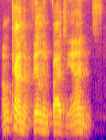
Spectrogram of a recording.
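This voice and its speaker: A man's voice: mid-range voice, measured pace, lightly acted. A man playing a laid-back, joking young friend with casual, slangy delivery in a screenplay table read.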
